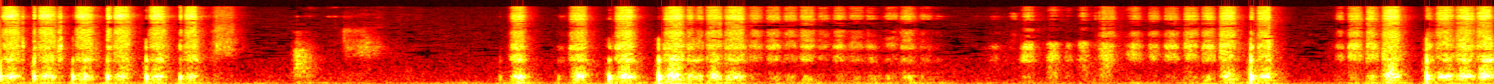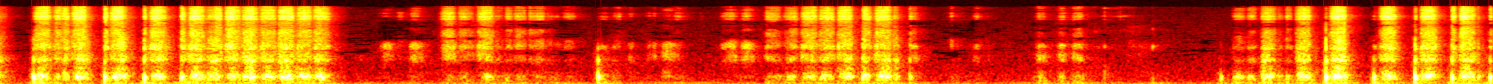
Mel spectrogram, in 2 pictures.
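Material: Paper.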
